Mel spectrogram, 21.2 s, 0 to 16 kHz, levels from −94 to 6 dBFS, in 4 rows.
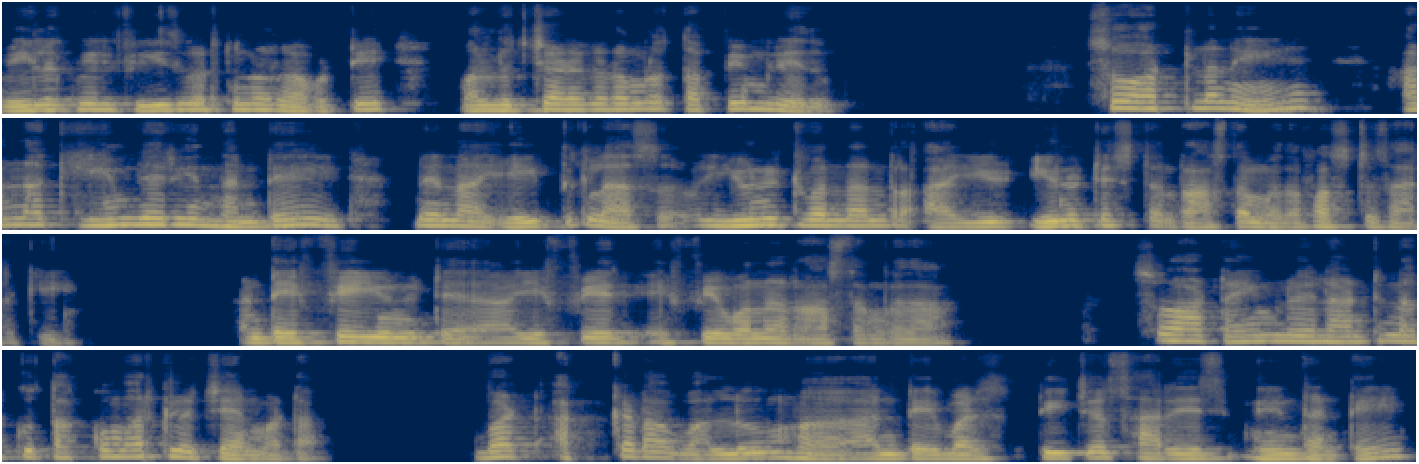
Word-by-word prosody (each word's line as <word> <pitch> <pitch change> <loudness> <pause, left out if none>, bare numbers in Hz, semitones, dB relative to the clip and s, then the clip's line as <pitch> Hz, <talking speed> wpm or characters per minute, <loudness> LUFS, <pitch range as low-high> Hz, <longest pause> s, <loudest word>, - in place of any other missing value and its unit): వేలకు 160 +4 +3
వేలు 175 -1 +2
ఫీజు 160 +3 +4
కడుతున్నారు 175 -1 +1
కాబట్టి, 150 +6 -1 0.3
వాళ్ళు 155 +2 +2
వచ్చి 155 +2 -3
అడగడంలో 180 +2 +1
తప్పేం 195 +3 -1
లేదు. 125 -4 -2 1.0
సో, - - 0
అట్లనే, 210 -3 -1 0.6
ఆహ్, 190 - 0
నాకు 200 0 -3
ఏం 185 - +4
జరిగిందంటే, 175 -5 +2 0.5
నేను 180 -2 +3
నా - - +2 0.2
ఎయిత్ 150 +1 0
క్లాస్ 140 -6 0 0.3
యూనిట్ 190 +1 +4
1 175 -1 +3
అని 170 0 -1
ర - - -5
ఆహ్, 130 - -2
యు 145 - +5 0.2
యూనిట్ 170 +2 +4
టెస్ట్ 175 -1 -5
అని - - -8
రాస్తాం 135 +2 -1
కదా! 135 - -5
ఫస్ట్ 145 +1 -2
సారికీ, 130 -3 -8 0.7
అంటే 145 +1 +4
ఎఫ్ఏ 150 +3 +2
యూనిట్ 150 -1 +2 0.2
ఆహ్, 145 0 -4
ఎఫ్ఏ 140 +2 -1 0.3
ఎఫ్ఏ 145 +1 0
1 135 +1 +2
అని 130 - -6
రాస్తాం 125 0 -6
కదా! 115 -1 -5 0.8
సో, - - -9
ఆ - - +3
టైమ్‌లో 185 +2 -1
ఎలాంటే 170 +2 -2
నాకు, 180 +3 -1
తక్కువ 180 +3 -2
మార్కులోచ్చాయన్నమాట. 185 -10 -1 0.7
బట్, 195 0 -1
అక్కడ 205 -2 -4 0.2
వాళ్ళు, 145 +3 +2 0.2
ఆ! - - -1 0.2
అంటే 145 +1 +3
మా 140 - +3 0.3
టీచర్స్, 165 +1 +2
సార్ 150 -1 0
చేసిందెంటంటే, 145 -2 -1
160 Hz, 165 wpm, -26 LUFS, 145-180 Hz, 1.0 s, యు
